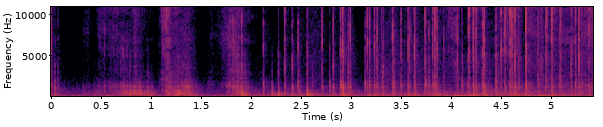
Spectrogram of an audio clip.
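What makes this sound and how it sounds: Long painted nails on both hands tap across a large, solid, glossy varnished wooden tabletop. The result is a quick, dense patter of short, dry clicks with no ring, set over a soft scratchy texture that grows busier toward the end.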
